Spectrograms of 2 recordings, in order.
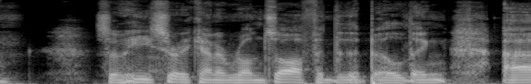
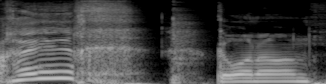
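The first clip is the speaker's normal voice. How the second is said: higher mock-Scouse "hey"; Scouse imitation; 5 semitones higher, much slower than usual. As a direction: mimic a Scouse accent. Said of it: "you definitely sound Scouse".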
